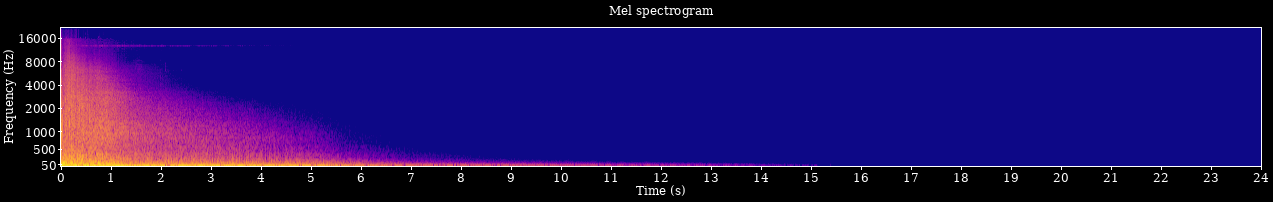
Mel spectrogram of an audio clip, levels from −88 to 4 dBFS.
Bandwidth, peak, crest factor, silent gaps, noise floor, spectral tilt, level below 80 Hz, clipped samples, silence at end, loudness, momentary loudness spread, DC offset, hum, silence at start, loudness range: 9.4 kHz; 0 dBFS; 16 dB; none; -87 dBFS; -5.5 dB/octave; -20 dBFS; 0.2%; 16.75 s; -17 LUFS; 23 LU; under 0.1%; none; 0 s; 23 LU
